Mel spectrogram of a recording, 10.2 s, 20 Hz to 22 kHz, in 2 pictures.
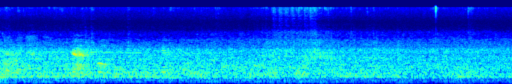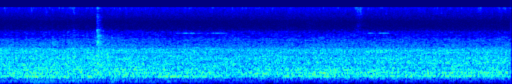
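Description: Cabin noise of a 2020 Nova Bus LFS diesel city bus under way: steady engine and road noise heard from inside the passenger compartment. It eases a little over the first few seconds, then holds level.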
